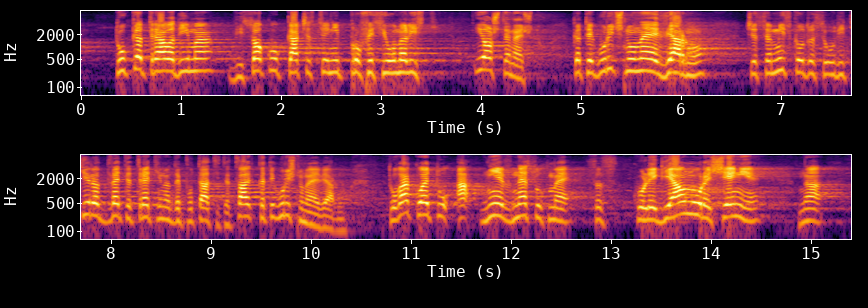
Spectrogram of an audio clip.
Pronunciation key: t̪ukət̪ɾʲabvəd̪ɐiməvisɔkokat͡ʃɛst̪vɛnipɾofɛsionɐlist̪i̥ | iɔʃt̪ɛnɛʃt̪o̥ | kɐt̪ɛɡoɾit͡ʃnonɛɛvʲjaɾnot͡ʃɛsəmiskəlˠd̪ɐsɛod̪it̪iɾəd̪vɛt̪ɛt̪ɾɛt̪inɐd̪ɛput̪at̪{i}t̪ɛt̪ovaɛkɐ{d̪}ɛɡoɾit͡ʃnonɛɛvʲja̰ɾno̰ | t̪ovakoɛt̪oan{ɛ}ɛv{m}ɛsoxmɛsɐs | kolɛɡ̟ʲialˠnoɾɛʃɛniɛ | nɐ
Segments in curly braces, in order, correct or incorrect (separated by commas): correct, incorrect, incorrect, incorrect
